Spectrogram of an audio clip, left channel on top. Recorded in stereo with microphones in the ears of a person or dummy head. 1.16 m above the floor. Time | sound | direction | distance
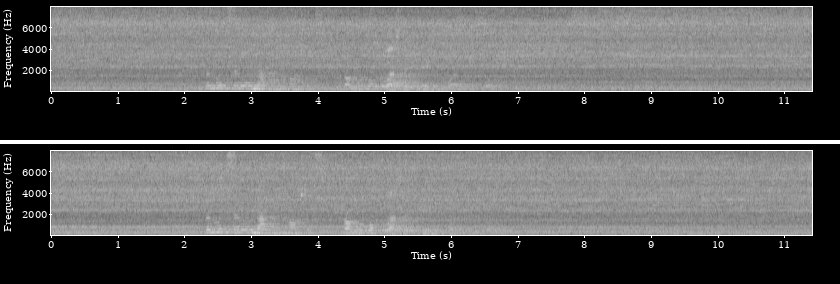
2.3 | a woman speaking | 25° right (ahead or behind) | 2.5 m
5.0 | a man speaking | 40° left (ahead or behind) | 5.5 m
